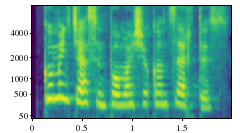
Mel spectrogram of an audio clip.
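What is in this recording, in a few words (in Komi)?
кымын часын помасьӧ концертыс, Komi, female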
